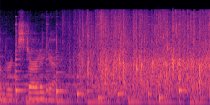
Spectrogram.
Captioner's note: applause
